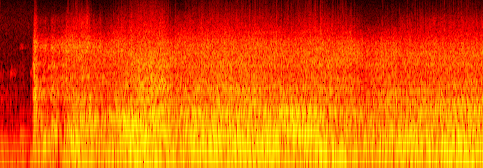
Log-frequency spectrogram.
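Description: Heavy construction-vehicle engine sound effect. It starts suddenly about half a second in and revs, its pitch rising and falling.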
